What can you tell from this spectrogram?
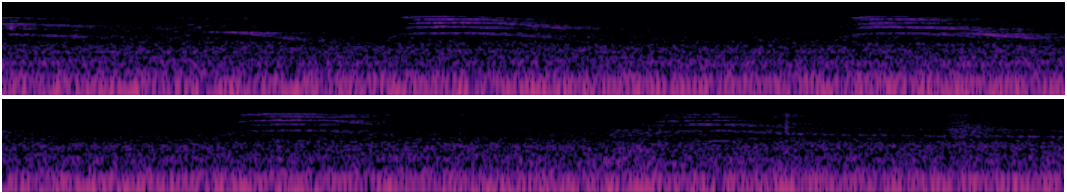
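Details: Min, a young cat, mews repeatedly: four bright, descending kitten meows spaced about one and a half seconds apart, with a constant low hum underneath.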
